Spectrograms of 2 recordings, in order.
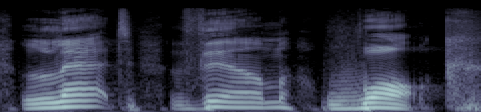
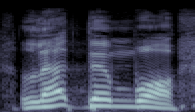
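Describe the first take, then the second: First: Slow emphasis. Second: Said in the usual way. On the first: Real, not acted. Preacher telling the church to release those who leave, very slow. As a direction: let them walk, drawn out very slowly. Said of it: "preacher slows for emphasis". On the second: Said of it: "repeated at normal pace".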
